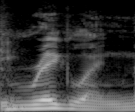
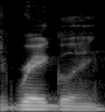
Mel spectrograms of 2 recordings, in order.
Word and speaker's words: Riegling: It's Rig like a truck and then Ling like... – Anything. – Like anything. Like Ring. Like Ring-a-Ling, you know? It's like Riegling. Riesling like the wine, but with a G.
